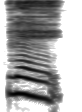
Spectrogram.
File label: "累", Chinese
